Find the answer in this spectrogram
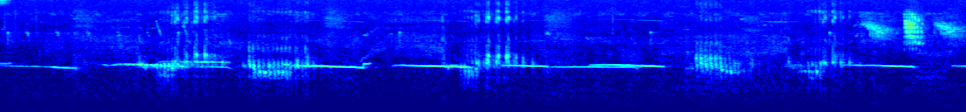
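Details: Sunbittern giving long, steady, level whistles, each held for one to two seconds and repeated with short gaps, over scattered chirps and calls from other birds in the background.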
